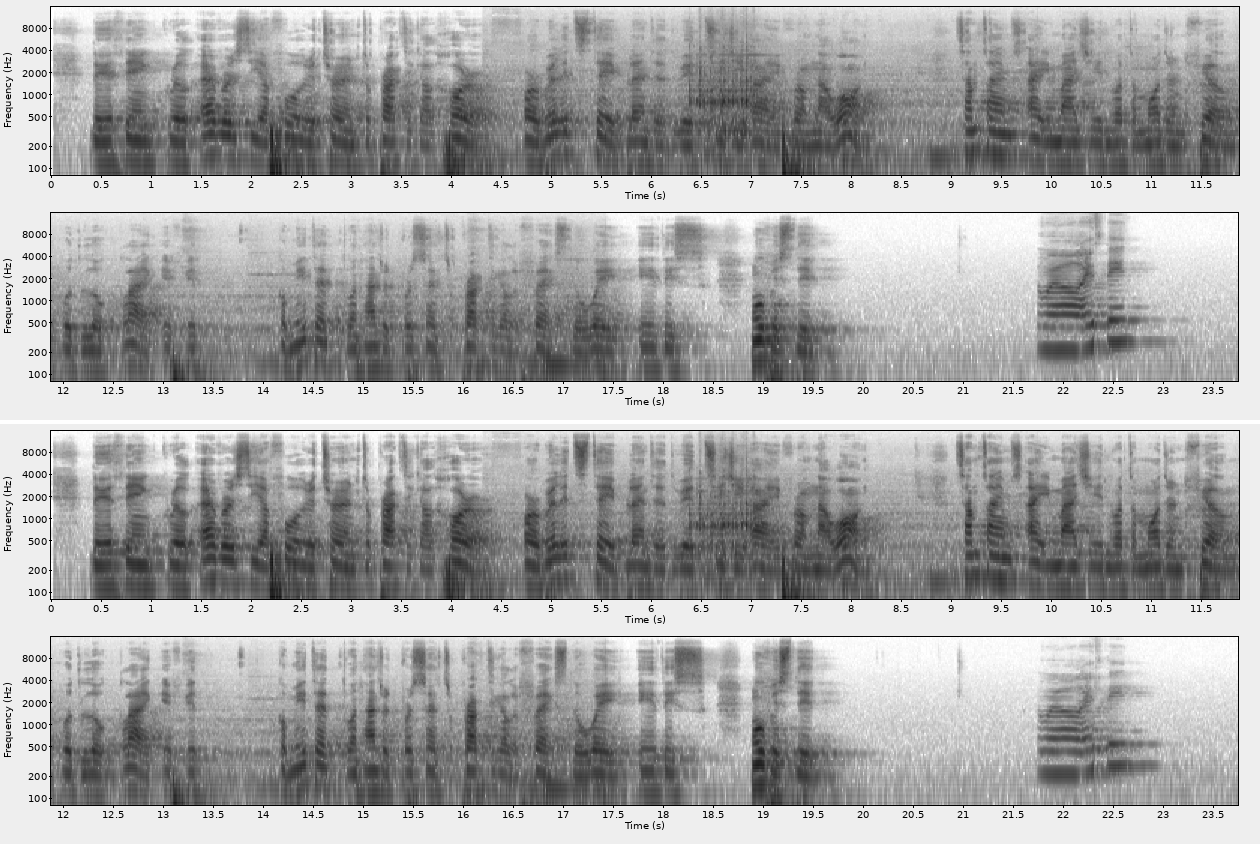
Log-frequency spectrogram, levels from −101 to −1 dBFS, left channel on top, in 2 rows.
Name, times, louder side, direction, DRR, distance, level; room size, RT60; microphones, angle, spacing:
voice 1, 0.0-4.4 4.7-8.2 8.8-13.3 14.1-19.5, right 3 dB, 35° right, 5 dB, 1.8 m, -25 dB
sound 1, 4.3-17.4, left 1 dB, 10° left, 3.3 m, -37 dB
voice 2, 21.7-22.8, left 4 dB, 70° left, 5 dB, 1.9 m, -28 dB
29.5 x 26.0 x 7.4 m, 0.95 s
head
